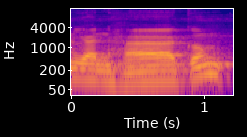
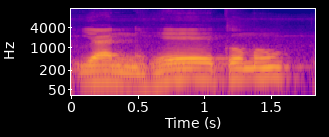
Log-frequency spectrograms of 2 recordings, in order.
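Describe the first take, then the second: First: The vowel after h is a clear open a. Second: The vowel after h leans toward e.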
